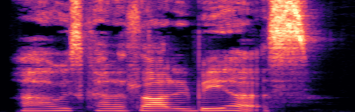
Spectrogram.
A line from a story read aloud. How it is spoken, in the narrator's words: Biddy says with a sigh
